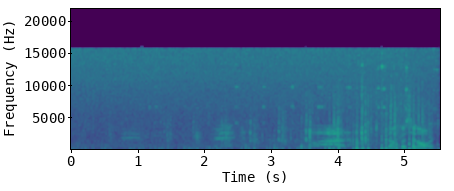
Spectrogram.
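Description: A horse's hooves clip-clop rapidly as it passes fast, the rhythmic beats growing louder toward the end, with people talking over them.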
